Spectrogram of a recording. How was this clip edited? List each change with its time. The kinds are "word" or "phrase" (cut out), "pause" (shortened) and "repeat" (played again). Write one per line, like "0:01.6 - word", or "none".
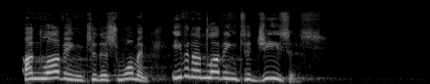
none

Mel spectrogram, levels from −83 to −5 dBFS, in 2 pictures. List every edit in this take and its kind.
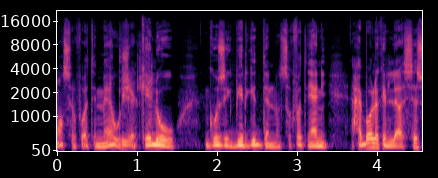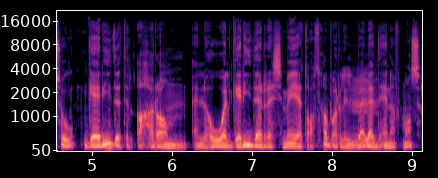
none

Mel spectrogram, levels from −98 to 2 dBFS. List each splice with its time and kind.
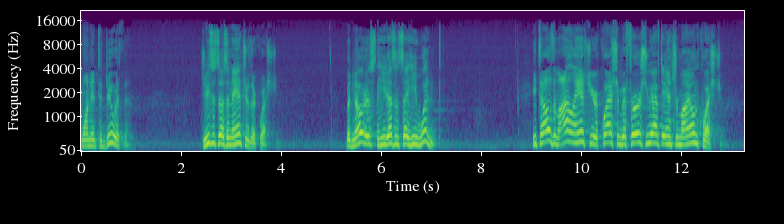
0:05.9 - word

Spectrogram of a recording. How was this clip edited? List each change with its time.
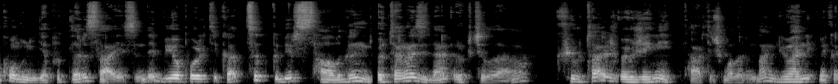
0:03.7 - word
0:06.2 - word

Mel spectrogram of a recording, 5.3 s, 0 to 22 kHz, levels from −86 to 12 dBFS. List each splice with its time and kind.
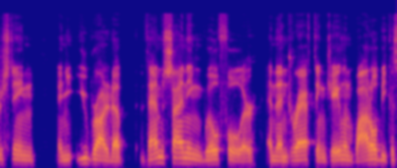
0:03.5 - pause

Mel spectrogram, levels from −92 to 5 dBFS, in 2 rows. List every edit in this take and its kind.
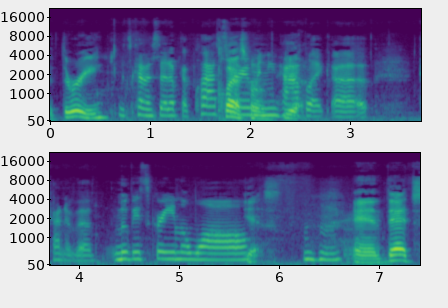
0:01.3 - word
0:04.3 - pause
0:05.0 - word

